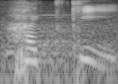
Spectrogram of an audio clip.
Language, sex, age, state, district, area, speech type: Kannada, female, 18-30, Karnataka, Bangalore Urban, rural, read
